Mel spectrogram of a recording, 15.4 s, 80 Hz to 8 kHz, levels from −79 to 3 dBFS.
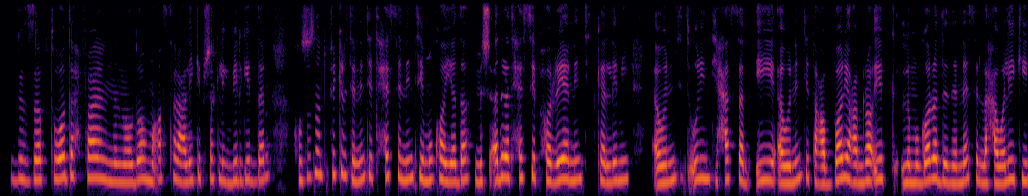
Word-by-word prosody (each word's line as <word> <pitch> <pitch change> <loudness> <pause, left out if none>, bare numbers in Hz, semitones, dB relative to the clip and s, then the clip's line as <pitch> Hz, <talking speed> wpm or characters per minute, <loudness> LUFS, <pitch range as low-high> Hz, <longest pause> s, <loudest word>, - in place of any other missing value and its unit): بالضبط، 255 +1 -2
واضح 275 +1 +3
فعلًا 275 -1 +3
إن 240 -1 -3
الموضوع 230 +3 0
مأثّر 260 +2 -4
عليكِ 240 +3 +1
بشكل 260 -1 -6
كبير 240 +3 -4
جدًا، 250 +2 -4 0.4
خصوصًا 285 +6 -4
فكرة 315 -1 -4
إن 235 - -1
أنتِ 285 +4 -4
تحسي 290 +1 -4
إن 250 -1 -1
أنتِ 275 +2 -3
مُقيّدة، 250 0 +1
مش 235 +1 -3
قادرة 280 +4 +6
تحسي 275 +1 -4
بحُرية 250 -1 +3
إن 245 -1 0
أنتِ 260 0 -4
تكلمي 245 +2 -2 0.4
أو 215 +1 +4
إن 225 - 0
أنتِ 270 +2 -5
تقولي 270 0 -3
أنتِ 265 -1 -4
حاسة 255 0 0
بإيه 240 +2 -3
أو 215 0 +5
إن 215 +2 +1
أنتِ 280 +3 -4
تعبّري 235 +2 +3
عن 225 -3 +2
رأيِّك 255 +2 +1
لمُجرد 230 +3 +3
إن 215 -1 +1
الناس 240 +5 -2
اللي 225 -2 +1
حواليكِ 225 +4 +1
255 Hz, 165 wpm, -24 LUFS, 235-270 Hz, 0.4 s, قادرة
